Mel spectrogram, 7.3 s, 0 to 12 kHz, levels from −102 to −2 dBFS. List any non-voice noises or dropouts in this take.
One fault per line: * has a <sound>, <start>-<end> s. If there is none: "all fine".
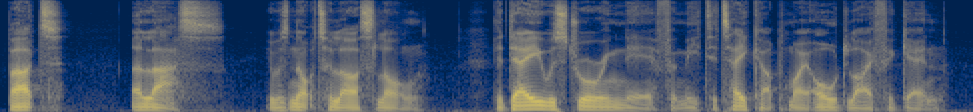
all fine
